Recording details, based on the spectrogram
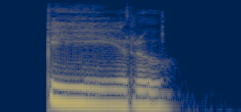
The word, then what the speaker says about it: ビール: And with beer, again like coffee, it's a long sound at the beginning. コーヒー、ビール。 – ビール。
